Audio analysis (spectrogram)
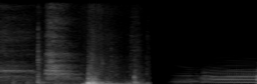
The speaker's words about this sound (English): Don't even think about it, cow.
